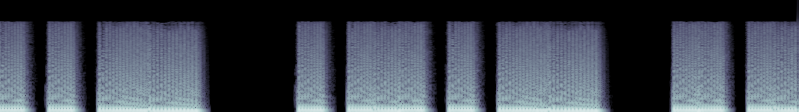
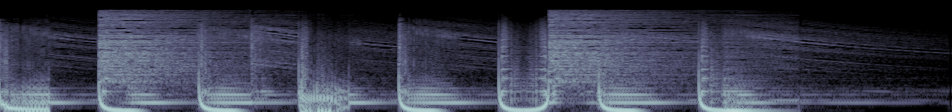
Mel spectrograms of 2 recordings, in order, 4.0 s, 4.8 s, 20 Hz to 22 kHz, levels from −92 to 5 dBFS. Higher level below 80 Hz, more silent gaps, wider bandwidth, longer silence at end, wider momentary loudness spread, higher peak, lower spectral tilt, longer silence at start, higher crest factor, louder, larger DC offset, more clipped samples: first, -12 dBFS vs -26 dBFS; first, 1.07-1.48 s, 3.08-3.36 s vs none; second, 11 kHz vs 16 kHz; second, 0 s vs 0.7 s; about the same, 6 LU vs 6 LU; first, 0 dBFS vs -8 dBFS; about the same, -6 dB/octave vs -5 dB/octave; about the same, 0 s vs 0 s; about the same, 12 dB vs 16 dB; first, -15 LUFS vs -24 LUFS; neither; neither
